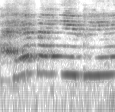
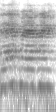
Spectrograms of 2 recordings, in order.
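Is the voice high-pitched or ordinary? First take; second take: high-pitched; ordinary. First: It is said in a high-pitched voice. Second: It is said in an ordinary voice.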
